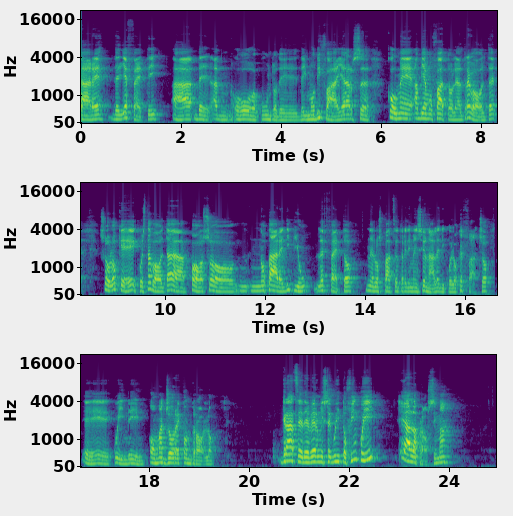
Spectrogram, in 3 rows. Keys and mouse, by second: 1.7 click, 1.7 middle click, 2.9 ctrl+middle click, 3.9 click, 5.3 click, 7.3 click, 7.3 middle click, 9.0 click, 9.5 middle click, 10.6 middle click, 13.2 click, 13.6 middle click, 14.3 ctrl+middle click, 14.8 middle click, 16.5 g, 16.9 middle click, 18.3 g, 19.1 middle click, 20.4 middle click, 21.4 middle click.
